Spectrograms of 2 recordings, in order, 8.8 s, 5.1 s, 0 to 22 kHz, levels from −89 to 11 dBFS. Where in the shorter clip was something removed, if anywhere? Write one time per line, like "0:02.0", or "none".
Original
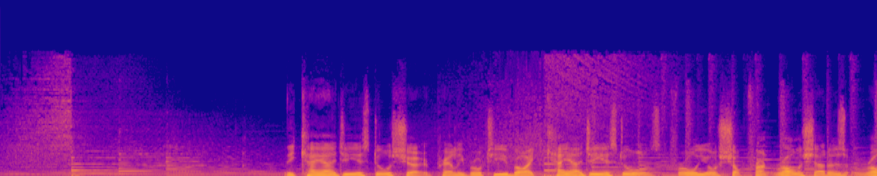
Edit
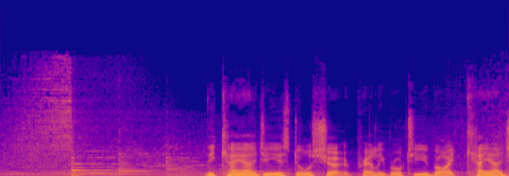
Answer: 0:02.0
